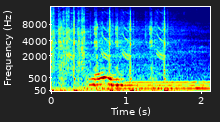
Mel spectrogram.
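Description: A quick run of light clicks and taps, with one short spoken syllable, then a low steady hum sets in about halfway through.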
